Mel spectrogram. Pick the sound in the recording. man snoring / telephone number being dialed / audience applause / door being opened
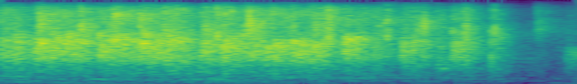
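audience applause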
